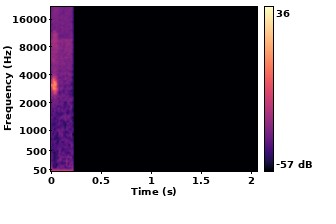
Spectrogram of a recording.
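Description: Near silence: the sound cuts out completely to dead digital silence just after the last word trails off.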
